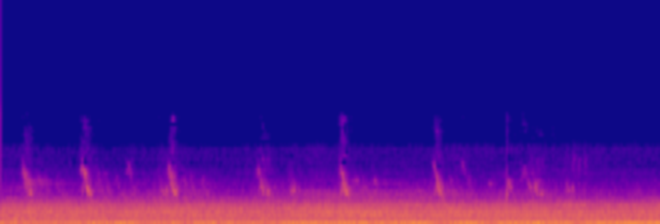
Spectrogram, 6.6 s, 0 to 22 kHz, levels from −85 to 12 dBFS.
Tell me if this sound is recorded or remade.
recorded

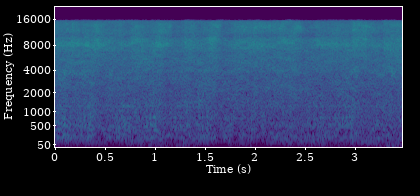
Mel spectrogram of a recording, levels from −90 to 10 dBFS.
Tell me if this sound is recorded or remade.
remade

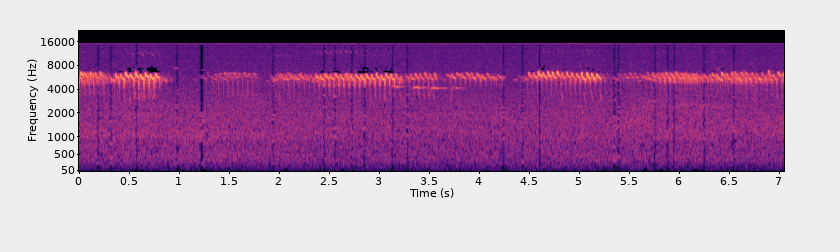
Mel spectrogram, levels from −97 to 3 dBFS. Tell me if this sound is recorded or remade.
recorded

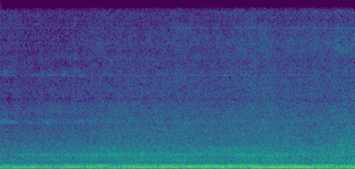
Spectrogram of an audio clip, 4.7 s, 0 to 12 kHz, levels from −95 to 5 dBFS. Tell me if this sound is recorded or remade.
remade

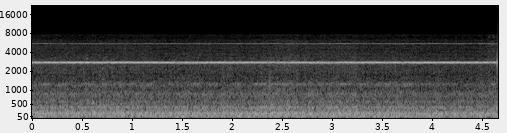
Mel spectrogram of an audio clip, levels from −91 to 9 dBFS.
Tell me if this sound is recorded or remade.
recorded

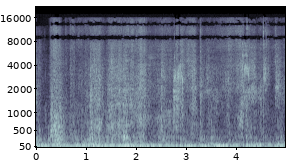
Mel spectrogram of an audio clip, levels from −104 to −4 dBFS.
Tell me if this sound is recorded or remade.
recorded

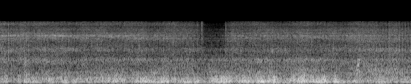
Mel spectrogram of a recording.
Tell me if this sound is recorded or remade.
remade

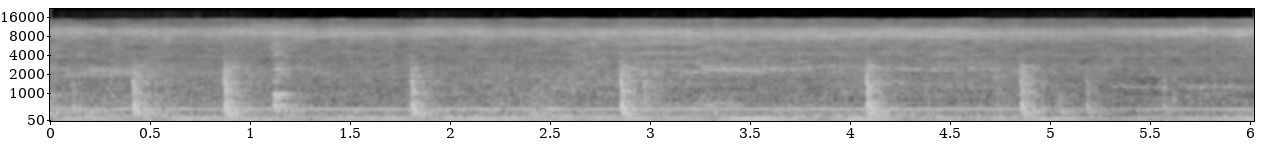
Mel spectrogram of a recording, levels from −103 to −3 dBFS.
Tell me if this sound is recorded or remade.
remade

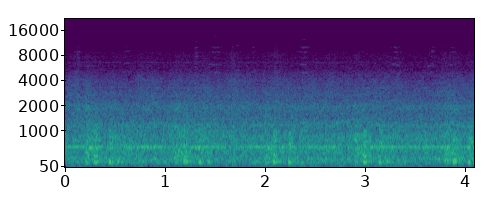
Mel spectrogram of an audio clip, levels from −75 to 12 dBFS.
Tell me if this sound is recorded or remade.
recorded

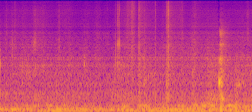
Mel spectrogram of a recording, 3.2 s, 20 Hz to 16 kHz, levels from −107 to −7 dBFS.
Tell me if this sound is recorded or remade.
remade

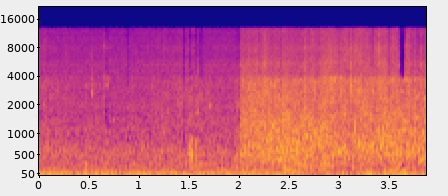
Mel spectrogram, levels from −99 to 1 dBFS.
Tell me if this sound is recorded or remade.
remade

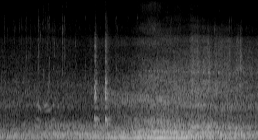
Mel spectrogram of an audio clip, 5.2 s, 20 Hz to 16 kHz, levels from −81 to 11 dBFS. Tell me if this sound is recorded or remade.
recorded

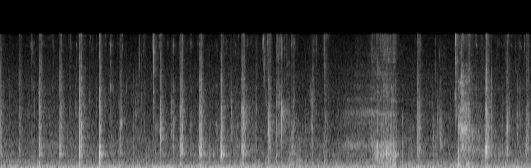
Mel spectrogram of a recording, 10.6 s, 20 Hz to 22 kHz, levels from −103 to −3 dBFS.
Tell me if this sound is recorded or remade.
recorded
